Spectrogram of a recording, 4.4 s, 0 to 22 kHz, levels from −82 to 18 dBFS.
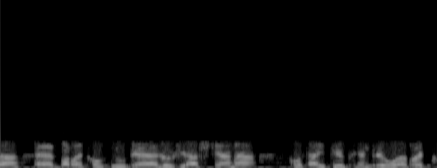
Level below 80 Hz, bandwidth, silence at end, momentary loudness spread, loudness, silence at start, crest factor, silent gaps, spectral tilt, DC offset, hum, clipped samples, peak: -68 dBFS; 3.8 kHz; 0 s; 6 LU; -33 LUFS; 0 s; 16 dB; none; -7.5 dB/octave; under 0.1%; none; under 0.1%; -16 dBFS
